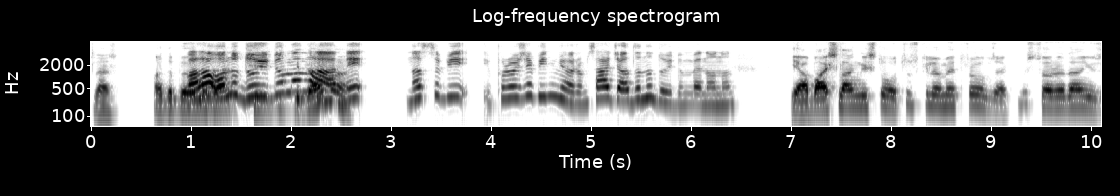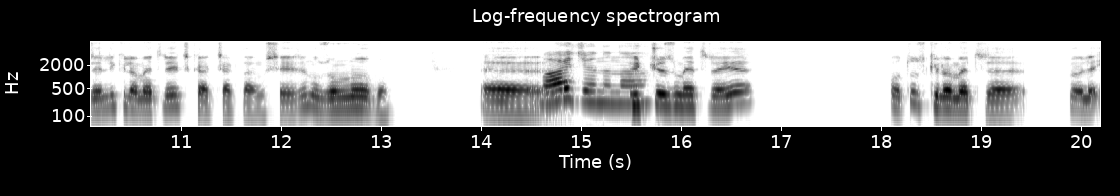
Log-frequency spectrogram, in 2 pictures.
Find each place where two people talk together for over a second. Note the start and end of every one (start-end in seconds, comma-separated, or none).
0.9-2.6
